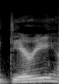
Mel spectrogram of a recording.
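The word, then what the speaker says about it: Derie: His name's Bobby Deary. I think that's how you're supposed to pronounce his name. D-E-R-I-E, I think.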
